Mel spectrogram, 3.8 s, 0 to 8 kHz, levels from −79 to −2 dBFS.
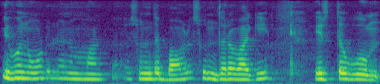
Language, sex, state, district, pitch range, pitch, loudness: Kannada, female, Karnataka, Belgaum, 185-210 Hz, 200 Hz, -16 LUFS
